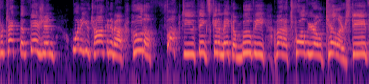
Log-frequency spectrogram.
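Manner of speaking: very high, enraged, furious screaming rant. Recounting how he was yelled at over the movie, retelling a furious scream. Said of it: "Just kept screaming".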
